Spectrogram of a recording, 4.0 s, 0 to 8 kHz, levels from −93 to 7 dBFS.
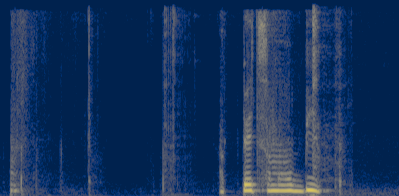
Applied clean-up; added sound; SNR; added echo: neural mask model RNNoise.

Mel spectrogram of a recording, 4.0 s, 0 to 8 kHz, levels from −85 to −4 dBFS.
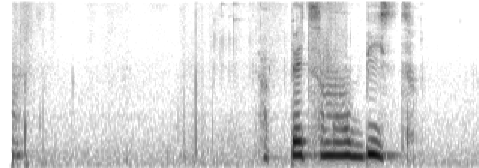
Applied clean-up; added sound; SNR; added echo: none; none; none; none.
